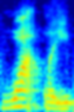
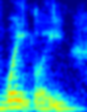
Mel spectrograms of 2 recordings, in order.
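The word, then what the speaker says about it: Whately: of that town weightly which looks spelled like watley but it's weightly um in amherst um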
